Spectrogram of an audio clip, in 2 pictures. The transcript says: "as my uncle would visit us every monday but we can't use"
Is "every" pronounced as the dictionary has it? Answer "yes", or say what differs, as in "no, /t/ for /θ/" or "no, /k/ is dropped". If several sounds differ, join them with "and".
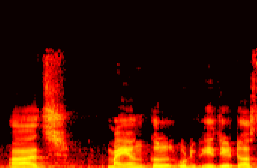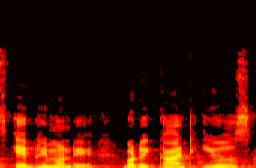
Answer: no, /b/ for /v/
